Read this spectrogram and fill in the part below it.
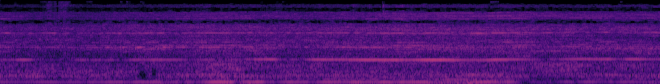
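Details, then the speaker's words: Kirby Heritage II vacuum, unused for a while and stiff, vacuuming a mattress with belt engaged: loud motor roar with thin high whine and rough fluttering, never heard before; owner suspects worn motor bearings. "it sounds horrible I don't know what that noise is it's never sounded like that before I get that the bearings on this thing checked out that sounds absolutely horrible and like it's gonna get worse"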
